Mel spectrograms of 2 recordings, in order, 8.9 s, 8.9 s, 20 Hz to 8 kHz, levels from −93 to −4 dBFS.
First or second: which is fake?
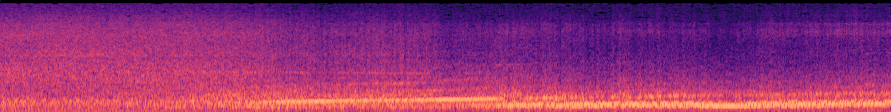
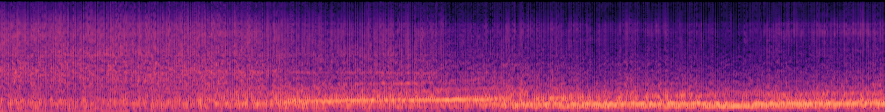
second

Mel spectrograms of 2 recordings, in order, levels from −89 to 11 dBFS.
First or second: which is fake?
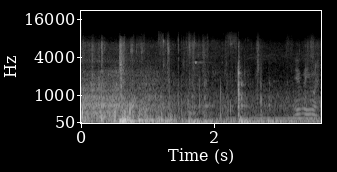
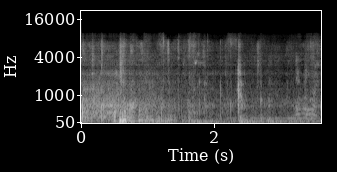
second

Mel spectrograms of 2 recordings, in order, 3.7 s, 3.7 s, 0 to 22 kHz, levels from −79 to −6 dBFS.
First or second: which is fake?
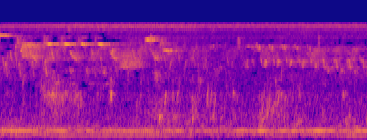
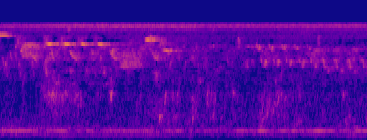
first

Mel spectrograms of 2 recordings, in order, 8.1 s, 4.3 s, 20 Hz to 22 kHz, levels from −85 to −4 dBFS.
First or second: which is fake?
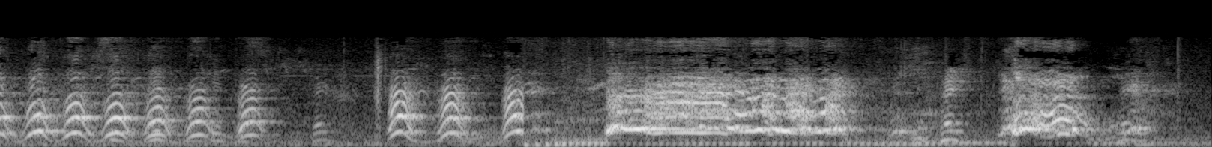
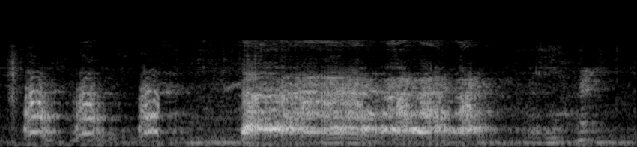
second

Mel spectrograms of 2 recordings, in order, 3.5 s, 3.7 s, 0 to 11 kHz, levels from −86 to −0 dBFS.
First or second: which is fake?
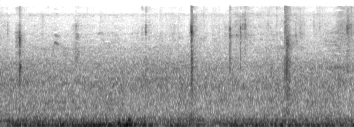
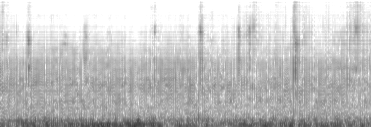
second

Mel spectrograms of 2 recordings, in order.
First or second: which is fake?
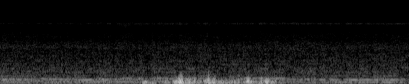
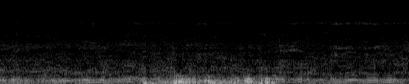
second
